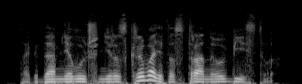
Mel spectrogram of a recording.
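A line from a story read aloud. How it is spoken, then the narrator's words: Plain. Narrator (Russian): сказал Ник наконец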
